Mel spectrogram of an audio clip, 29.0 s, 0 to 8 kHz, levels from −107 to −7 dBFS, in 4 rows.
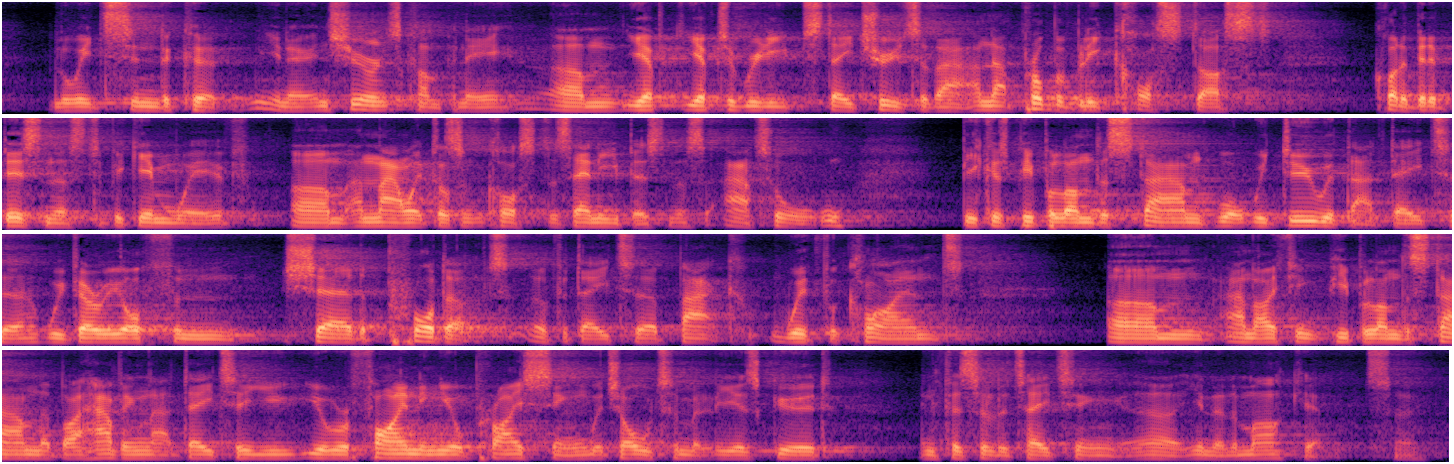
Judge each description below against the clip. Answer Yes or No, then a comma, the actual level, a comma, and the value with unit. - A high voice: No, low, 105 Hz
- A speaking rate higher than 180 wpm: Yes, average, 190 wpm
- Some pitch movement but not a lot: No, narrow, 1.4 semitones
